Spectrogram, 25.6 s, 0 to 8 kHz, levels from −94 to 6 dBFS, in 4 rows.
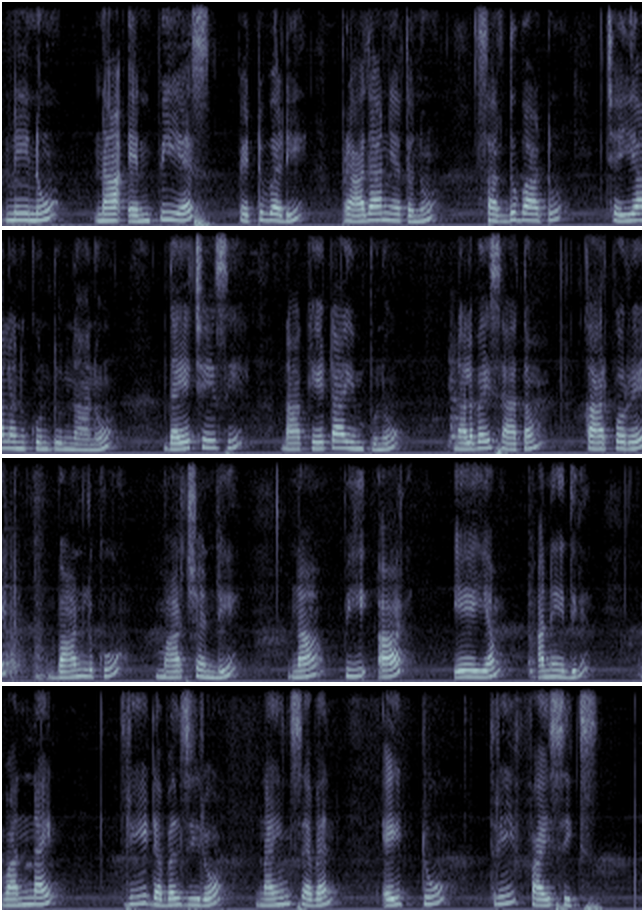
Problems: background sounds at intervals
